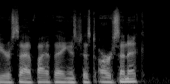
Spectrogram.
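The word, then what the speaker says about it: Arsonyk: sci-fi thing is just Arsenic. Arson spelled like the crime, and then YK at the end. Like no good Nick or whatever.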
